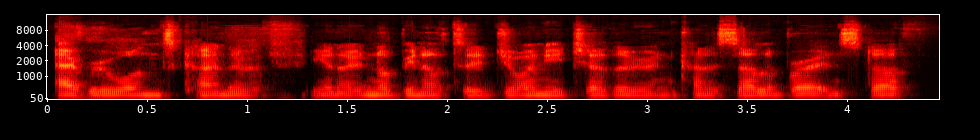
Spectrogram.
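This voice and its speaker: A man's voice: low-pitched, completely flat delivery, fairly quick, a bit bright. A man hosting a podcast, chatting in an easygoing way with lots of loose hedges. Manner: easygoing, hedging with fillers. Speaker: podcast host. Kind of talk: casual podcast chat.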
